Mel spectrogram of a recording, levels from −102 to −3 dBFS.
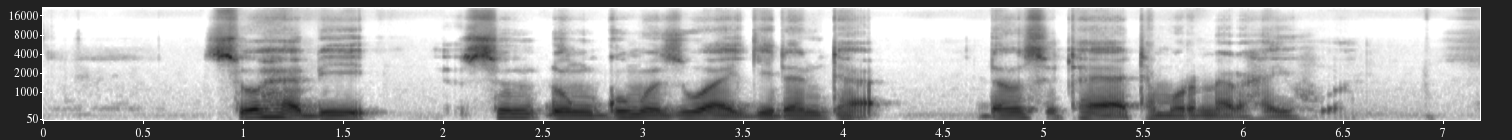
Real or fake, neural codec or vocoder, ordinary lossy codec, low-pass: fake; autoencoder, 48 kHz, 128 numbers a frame, DAC-VAE, trained on Japanese speech; none; none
